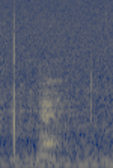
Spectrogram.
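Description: A dog gives a single short bark, followed by a faint whimpering trail, fairly close and alone without speech.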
